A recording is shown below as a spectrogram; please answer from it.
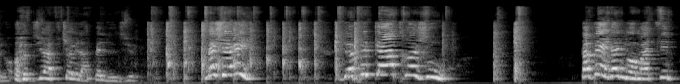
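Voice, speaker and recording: Woman, high lively voice, excitable live streamer on a phone, faint hiss behind. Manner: animated, exclamatory, greets viewers by name. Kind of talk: casual live stream talk.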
